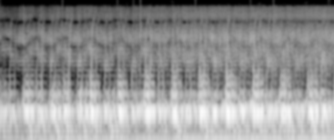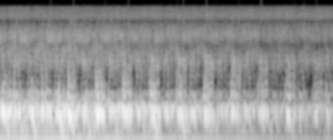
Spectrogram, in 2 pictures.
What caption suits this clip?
Space Ship Sound Design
